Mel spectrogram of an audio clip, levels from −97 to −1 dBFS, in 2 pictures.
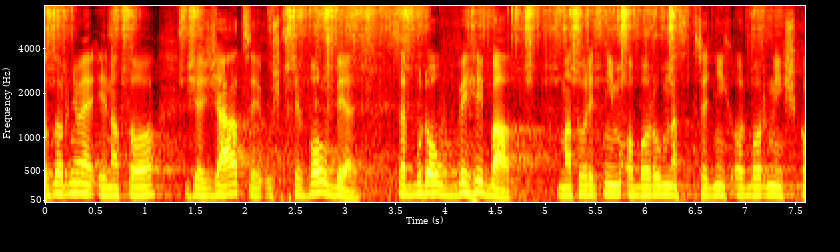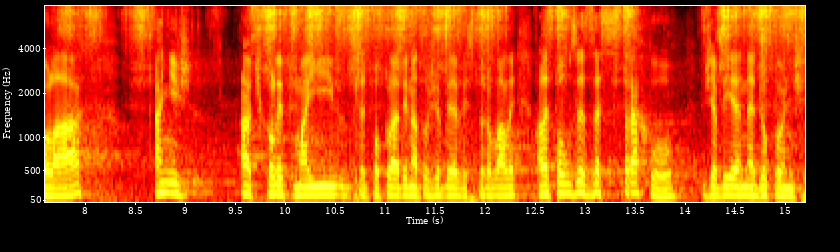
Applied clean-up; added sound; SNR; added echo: none; Rattle (instrument); 5 dB; none.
